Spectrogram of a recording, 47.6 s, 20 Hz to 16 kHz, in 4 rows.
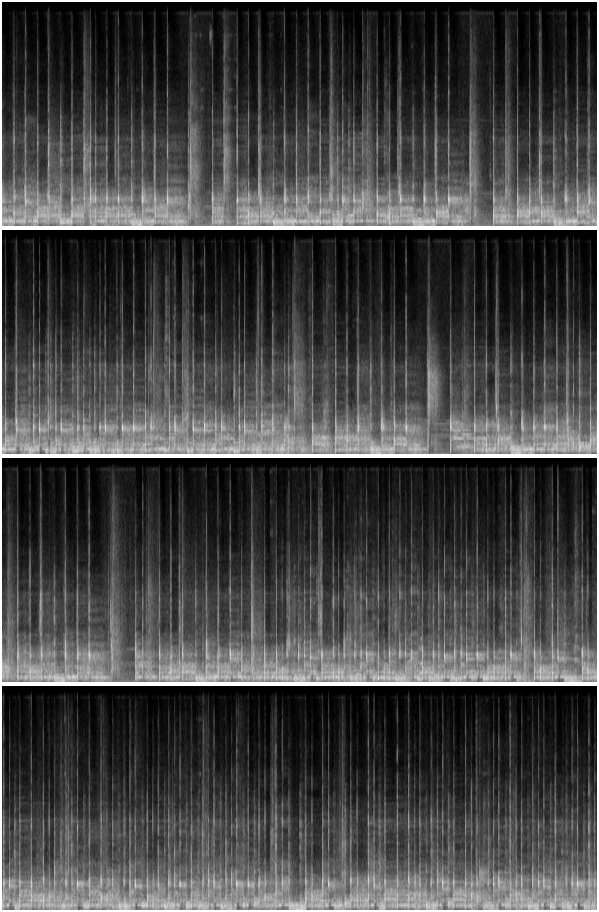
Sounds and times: Wood block: 0:00.0 - 0:47.6.

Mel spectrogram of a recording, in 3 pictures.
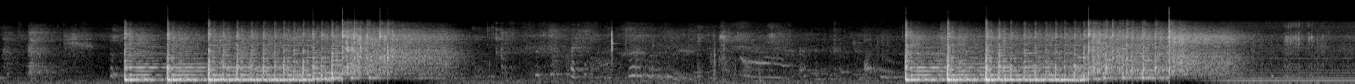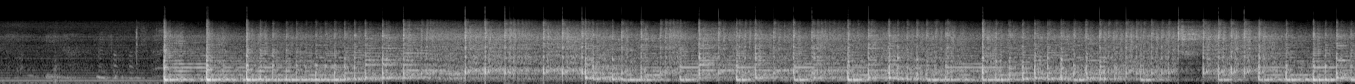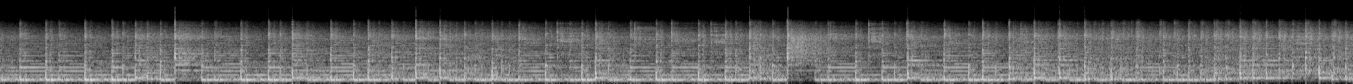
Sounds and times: Percussion: 0:01.1 - 0:05.1, 0:09.0 - 0:13.1, 0:15.0 - 0:40.6.

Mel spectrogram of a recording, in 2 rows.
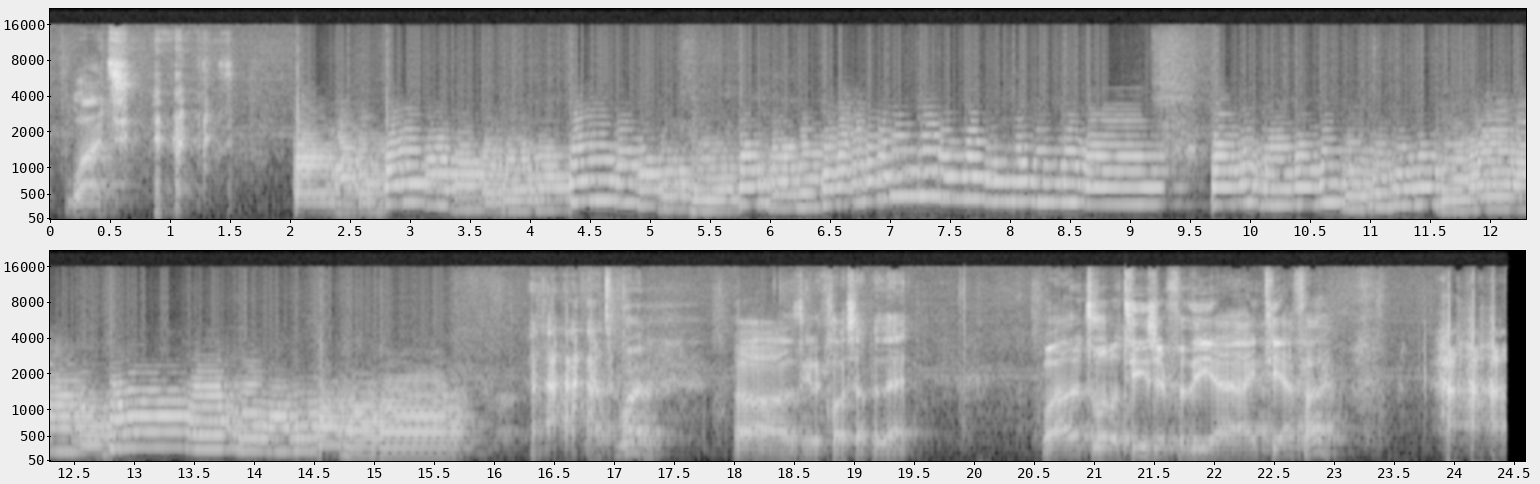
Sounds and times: Speech: 0:00.1 - 0:00.8, 0:16.8 - 0:17.4, 0:18.0 - 0:19.6, 0:20.6 - 0:23.2
Music: 0:02.0 - 0:16.2.

